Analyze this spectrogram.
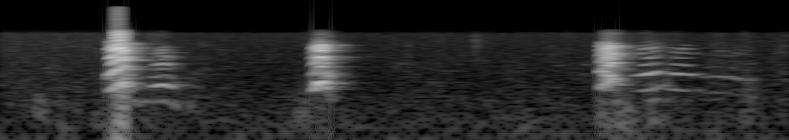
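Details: Playful female Siberian Husky bouncing as she barks: three clear, harsh barks roughly one second apart, the first and last trailing into a brief whining tail, indoors.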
